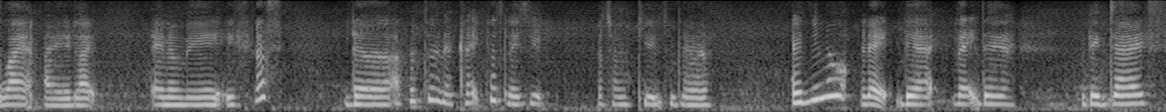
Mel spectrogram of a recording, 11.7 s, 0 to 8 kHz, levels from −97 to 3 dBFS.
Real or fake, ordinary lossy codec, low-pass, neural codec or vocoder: fake; none; none; codec, 16 kHz, 1 kbps, X-Codec, HuBERT features, trained on general audio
